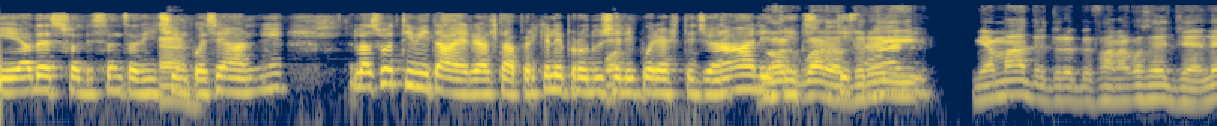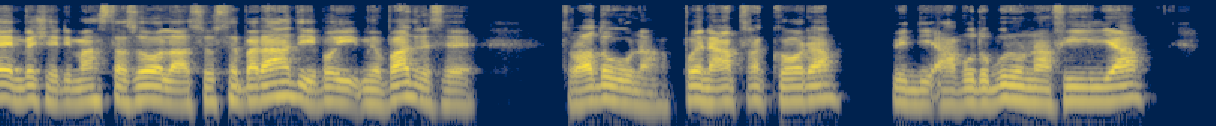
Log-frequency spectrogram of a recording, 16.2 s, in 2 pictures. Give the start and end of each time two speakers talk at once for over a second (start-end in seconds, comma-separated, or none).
5.0-6.2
